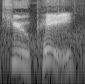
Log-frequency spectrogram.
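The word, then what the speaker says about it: Kewpie: My sister got this stuff called QP, pronounced QP, and it's supposed to be Japanese mayonnaise.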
